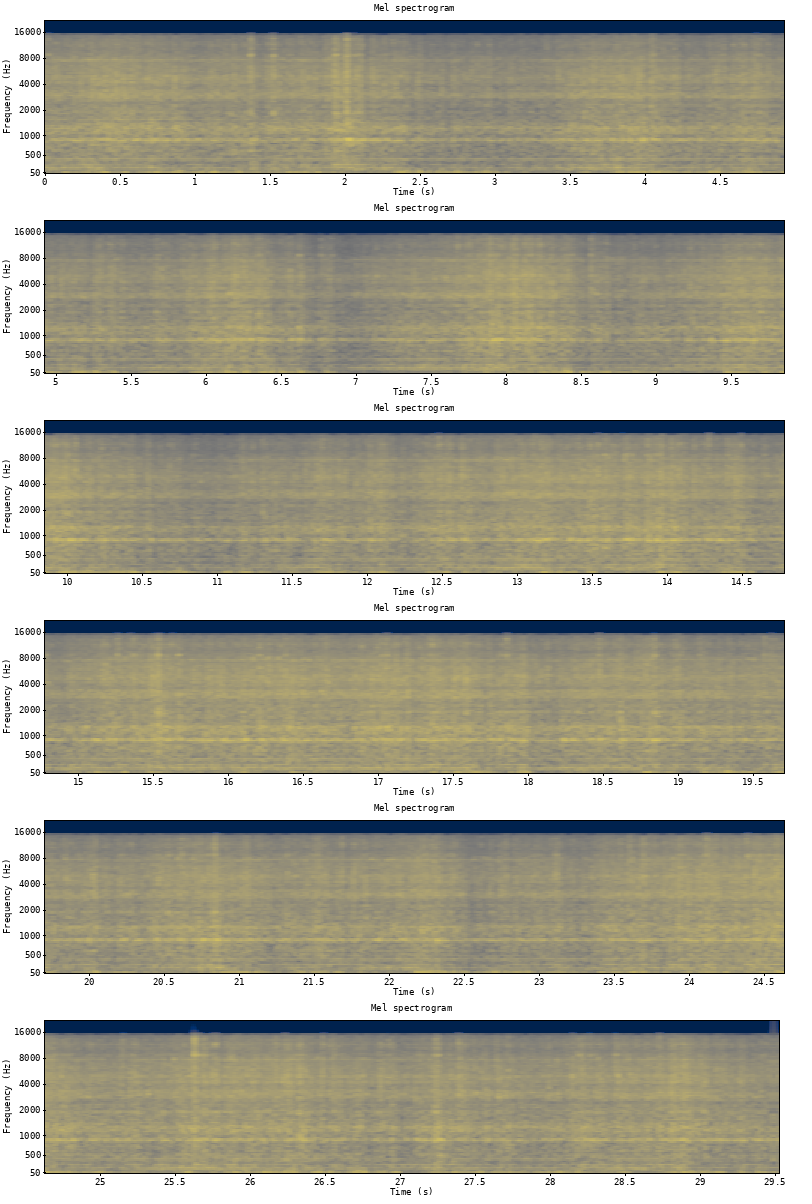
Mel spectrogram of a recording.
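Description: Vertical milling machine running, its end mill taking a side-cutting pass along the edge of a metal block. A steady machine hum carries a high tone with cutting noise over it, and it dips briefly about seven seconds in.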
